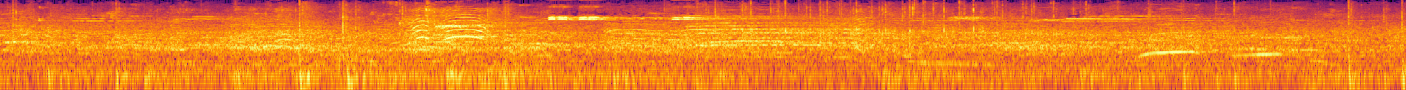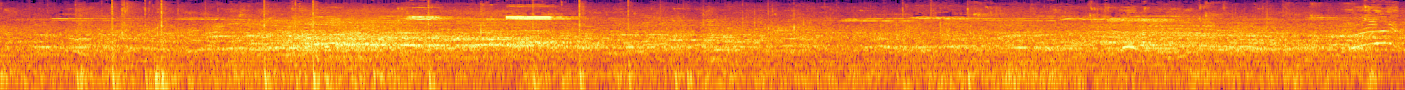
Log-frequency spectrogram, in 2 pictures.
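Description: A volleyball is struck with sharp slaps during a rally.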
